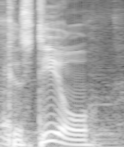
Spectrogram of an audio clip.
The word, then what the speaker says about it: Casteel: and I did not Corbin Casteel on the mound for tenora said Castile definitely throwing his name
